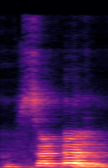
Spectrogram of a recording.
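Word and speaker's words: subtle: ए ज jealous जलसी सटल सोचने का सटल ठीक है ठीक okay सटल बी बी ए B silent okay ठीक है एब्सस ए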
